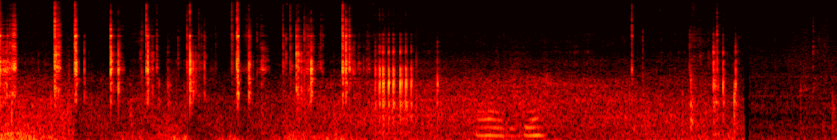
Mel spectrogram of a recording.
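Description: A bicycle rattling and clicking as it is ridden over a paved path, with irregular sharp clicks throughout. The sound cuts off suddenly shortly before the end.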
